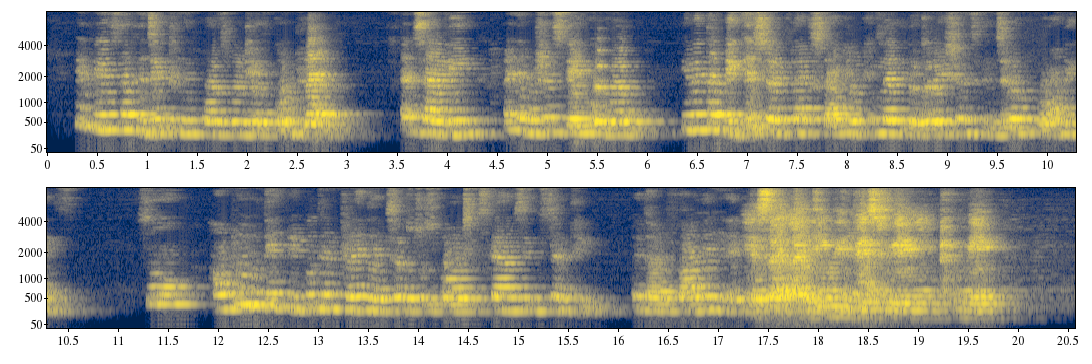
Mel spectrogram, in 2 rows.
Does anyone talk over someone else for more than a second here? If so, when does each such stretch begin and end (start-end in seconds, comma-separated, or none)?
17.2-18.7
